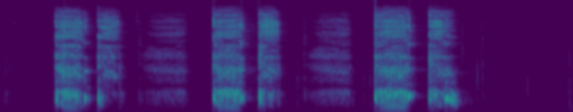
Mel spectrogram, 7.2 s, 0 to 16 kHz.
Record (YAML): three_cough_length: 7.2 s
three_cough_amplitude: 32768
three_cough_signal_mean_std_ratio: 0.47
survey_phase: beta (2021-08-13 to 2022-03-07)
age: 65+
gender: Female
wearing_mask: 'No'
symptom_cough_any: true
symptom_runny_or_blocked_nose: true
symptom_onset: 6 days
smoker_status: Never smoked
respiratory_condition_asthma: false
respiratory_condition_other: false
recruitment_source: REACT
submission_delay: 1 day
covid_test_result: Negative
covid_test_method: RT-qPCR
influenza_a_test_result: Negative
influenza_b_test_result: Negative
